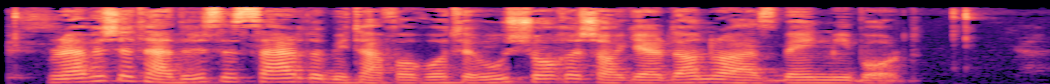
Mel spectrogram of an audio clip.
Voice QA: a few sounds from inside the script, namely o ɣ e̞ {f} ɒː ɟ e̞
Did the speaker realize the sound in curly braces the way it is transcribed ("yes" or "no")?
no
